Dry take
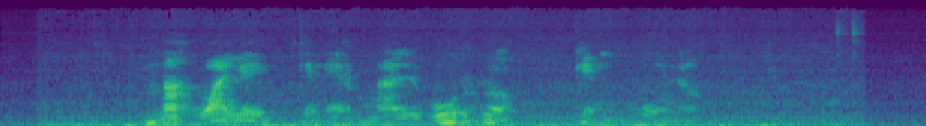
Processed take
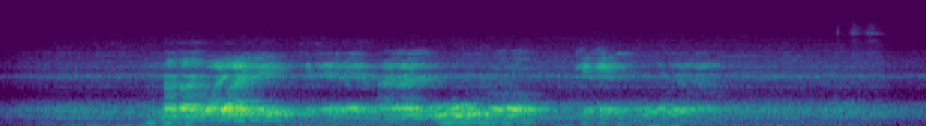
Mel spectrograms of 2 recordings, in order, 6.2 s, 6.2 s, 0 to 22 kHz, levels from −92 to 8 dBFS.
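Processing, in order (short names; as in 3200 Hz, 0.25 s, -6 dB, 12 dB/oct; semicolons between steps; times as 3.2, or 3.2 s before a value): vowel filter e; small resonant body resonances 380/1100/1800/3900 Hz, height 9 dB; reverb RT60 0.50 s, pre-delay 70 ms, DRR -6 dB; gain +3.5 dB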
